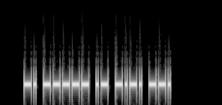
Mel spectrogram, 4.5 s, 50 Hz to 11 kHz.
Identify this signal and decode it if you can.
Morse code, heard as a keyed tone, about 25 wpm, 700 Hz. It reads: N0ACG
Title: USA Call Signs - 5 Characters - Repeated 3x - 25wpm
